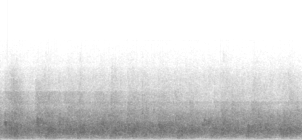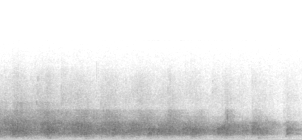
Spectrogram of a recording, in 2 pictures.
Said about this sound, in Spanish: Dale, un aplauso, así que además del fuerte aplauso.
